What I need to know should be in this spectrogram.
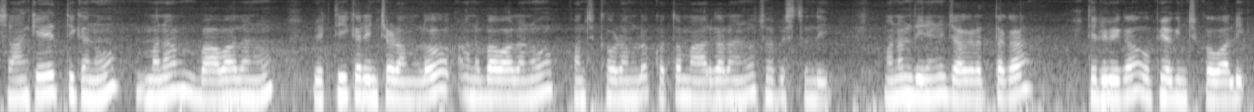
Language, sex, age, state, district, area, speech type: Telugu, male, 18-30, Telangana, Komaram Bheem, urban, spontaneous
